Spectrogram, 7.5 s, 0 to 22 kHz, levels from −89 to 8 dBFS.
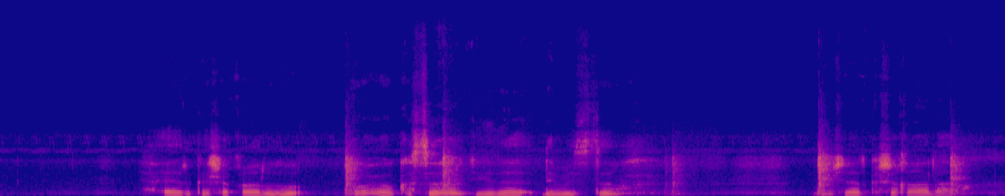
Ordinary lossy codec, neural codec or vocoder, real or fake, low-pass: none; none; real; none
